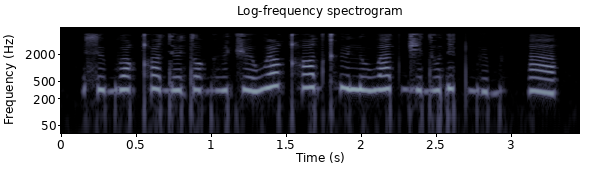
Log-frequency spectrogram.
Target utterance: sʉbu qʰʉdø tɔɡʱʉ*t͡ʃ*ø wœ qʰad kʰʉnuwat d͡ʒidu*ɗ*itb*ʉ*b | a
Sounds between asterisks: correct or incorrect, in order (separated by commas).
correct, correct, correct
